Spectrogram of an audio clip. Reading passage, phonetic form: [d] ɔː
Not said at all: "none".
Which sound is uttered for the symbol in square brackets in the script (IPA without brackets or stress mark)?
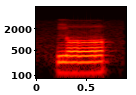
n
